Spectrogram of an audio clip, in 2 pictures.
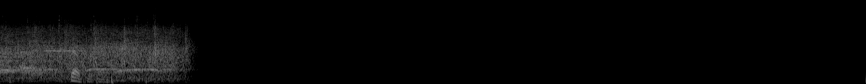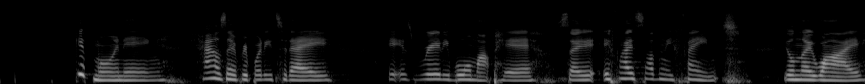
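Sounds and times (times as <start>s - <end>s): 
audience applause: 0.0s - 2.0s
speech: 0.7s - 1.3s, 9.5s - 17.2s.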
